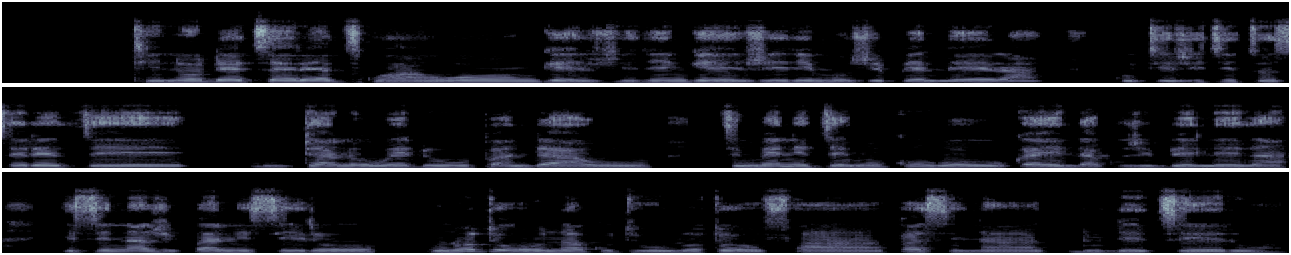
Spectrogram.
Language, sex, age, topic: Ndau, male, 36-49, health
